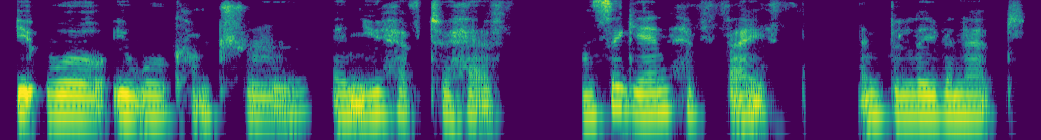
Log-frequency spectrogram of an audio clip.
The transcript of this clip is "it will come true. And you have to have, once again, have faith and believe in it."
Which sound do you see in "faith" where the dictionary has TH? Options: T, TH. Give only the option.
TH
